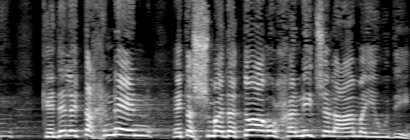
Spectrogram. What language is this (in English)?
Hebrew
